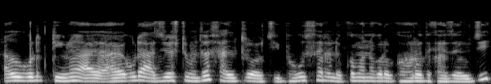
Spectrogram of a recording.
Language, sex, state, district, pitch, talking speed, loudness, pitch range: Odia, male, Odisha, Nuapada, 160 Hz, 220 wpm, -14 LUFS, 150-175 Hz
